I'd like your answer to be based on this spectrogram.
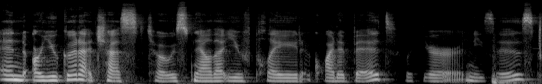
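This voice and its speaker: A woman with a Chinese accent speaks at a very slow pace with hardly any pauses, her fairly low pitch showing ordinary variation amid big swings in loudness. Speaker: podcast co-host. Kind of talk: casual chat.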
